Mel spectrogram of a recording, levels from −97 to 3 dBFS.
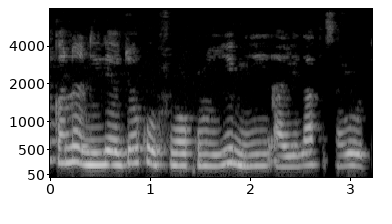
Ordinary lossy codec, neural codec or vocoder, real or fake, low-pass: none; none; real; none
